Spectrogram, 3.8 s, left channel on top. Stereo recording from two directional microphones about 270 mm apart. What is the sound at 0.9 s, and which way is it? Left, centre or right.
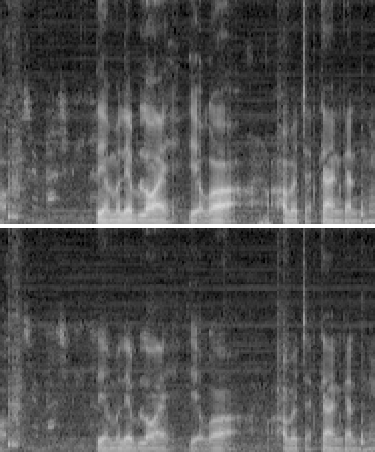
Speech, left.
